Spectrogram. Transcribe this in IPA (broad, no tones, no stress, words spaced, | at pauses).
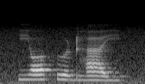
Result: jɔkuɖʱaj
